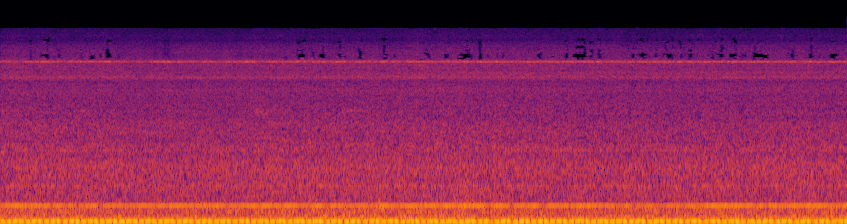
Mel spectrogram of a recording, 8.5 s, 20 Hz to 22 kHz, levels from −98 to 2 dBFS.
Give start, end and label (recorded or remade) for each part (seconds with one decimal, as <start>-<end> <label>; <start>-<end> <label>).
0.0-1.2 recorded; 1.2-2.8 remade; 2.8-8.5 recorded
